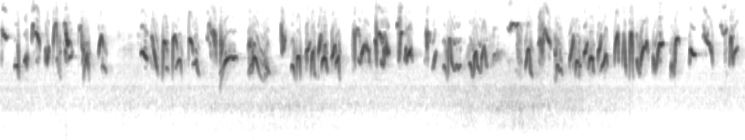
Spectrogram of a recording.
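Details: Rapid, jumbled twittering by an American goldfinch: bright high notes and slurs in nearly unbroken succession, with one short lull early on.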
